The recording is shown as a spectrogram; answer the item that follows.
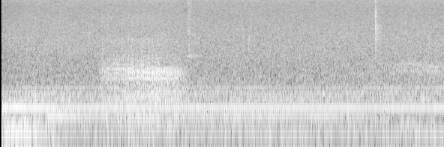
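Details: A sleeping dog gives one soft, breathy snore lasting about a second over a steady electrical hum indoors.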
